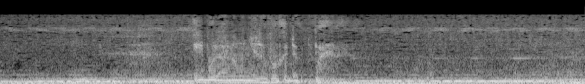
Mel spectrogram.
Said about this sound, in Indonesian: Tak lama setelah itu, di luar terdengar suara mobil datang. Ya, sepertinya itu mobil pengangkut sayuran.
